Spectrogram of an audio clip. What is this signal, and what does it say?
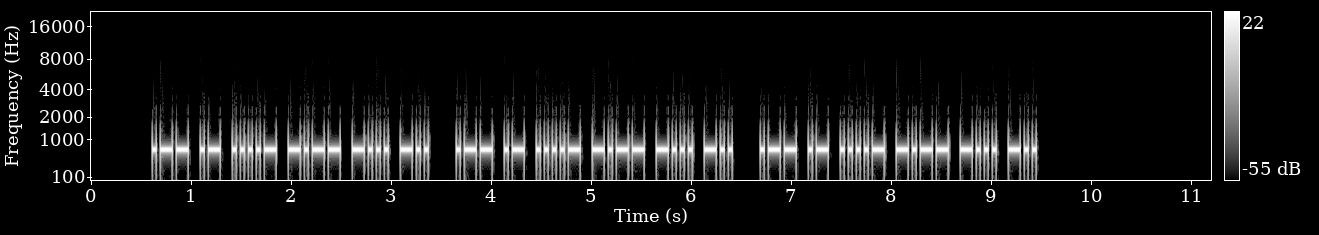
Morse code, heard as a keyed tone, about 30 wpm, 700 Hz. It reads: WA4YBD WA4YBD WA4YBD
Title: USA Call Signs Repeated 3x 30wpm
